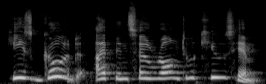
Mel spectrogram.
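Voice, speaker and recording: A man voicing a distraught, remorseful young Englishwoman, high and pleading. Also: unhurried, darkish tone. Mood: anguished pleading.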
